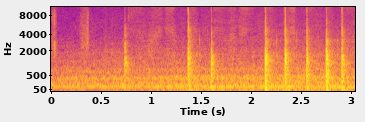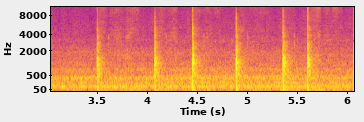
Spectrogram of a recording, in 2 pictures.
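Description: Chalk writing on a blackboard: a run of short, sharp, irregular taps and scratches as the chalk strikes and drags across the board.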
